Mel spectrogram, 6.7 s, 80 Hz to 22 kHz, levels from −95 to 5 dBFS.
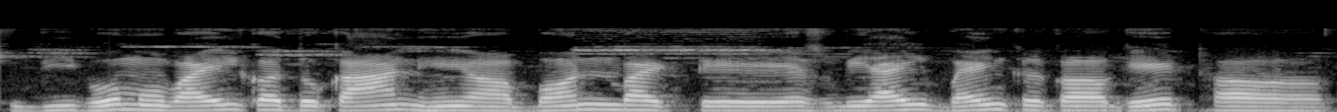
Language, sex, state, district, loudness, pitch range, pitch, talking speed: Bhojpuri, male, Uttar Pradesh, Ghazipur, -18 LUFS, 145-165 Hz, 155 Hz, 110 wpm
